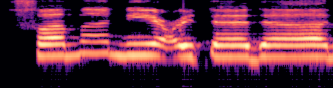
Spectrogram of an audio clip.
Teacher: نون کو ہم نے عین کے ساتھ ملا دینا ہے، حمزۃ الوصل ہمارا ڈراپ ہو جائے گا ، عین کو وسطی ہے لیکن مڈل تھروٹ سے ادا کریں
